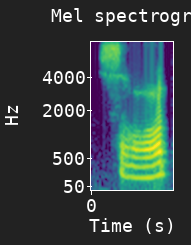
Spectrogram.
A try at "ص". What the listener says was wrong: स्वाद दांत के ऊपर दोबारा जाए। अच्छा, आज ये स्वाद दाद कहने में आप तौआ की तरफ आप थोड़ा सी आवाज आ रही है, क्योंकि आप कोशिश कर रहे हैं कि मखरज में रहें, है ना। तो जिस वजह से उनकी थोड़ी सी बदल रही है ना।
